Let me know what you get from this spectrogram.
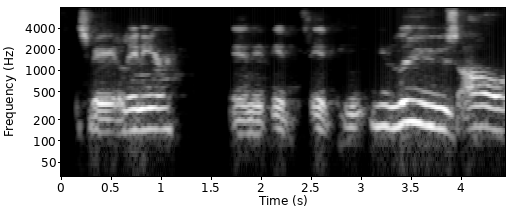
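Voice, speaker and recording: A man speaks fairly slowly with a Southern US accent. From US South, south Georgia. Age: 60s. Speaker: cattle farmer. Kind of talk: podcast interview. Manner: halting.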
